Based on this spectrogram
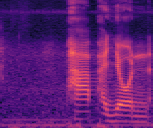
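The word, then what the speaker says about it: ภาพยนตร์: ว่า สัปดาห์ หรือ สัปดา ภาพยนต อ่าน ว่า ภาพยน สตางค์ อ่าน ว่า สตาง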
